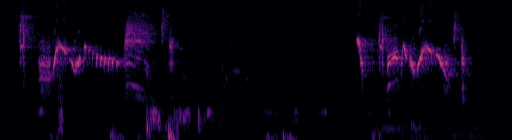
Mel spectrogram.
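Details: White-eyed Vireo song: two quick, emphatic phrases of sharp, slurred whistles and chips, high and jumbled, each opening with a mimicked Ladder-backed Woodpecker note, separated by a pause with a faint murmur.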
